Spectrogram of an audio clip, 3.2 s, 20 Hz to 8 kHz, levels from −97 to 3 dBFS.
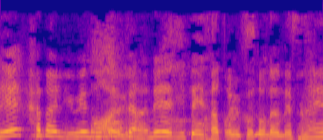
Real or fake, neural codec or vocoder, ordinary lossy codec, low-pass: fake; codec, 16 kHz, 2 kbps, FreqCodec, larger model; MP3, 32 kbps; 7.2 kHz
